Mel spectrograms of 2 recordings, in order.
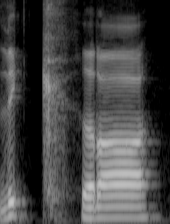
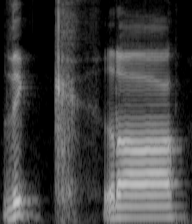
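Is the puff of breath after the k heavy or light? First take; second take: heavy; heavy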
